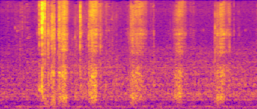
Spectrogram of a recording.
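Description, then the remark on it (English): Crisp, crackly bites of Cape Cod kettle-cooked salt and vinegar potato chips, a series of sharp crunches repeating roughly every half second with softer chewing between, fairly loud and with no talking. “These salt and vinegar chips are so good. They're the Cape Cod ones, and they're kettle cooked the best way.”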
